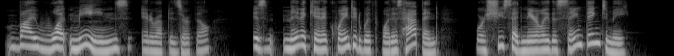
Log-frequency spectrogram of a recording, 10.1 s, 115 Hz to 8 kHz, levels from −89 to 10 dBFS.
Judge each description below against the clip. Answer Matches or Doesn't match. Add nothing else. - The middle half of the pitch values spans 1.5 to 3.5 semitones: Doesn't match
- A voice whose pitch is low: Doesn't match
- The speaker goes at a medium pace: Doesn't match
